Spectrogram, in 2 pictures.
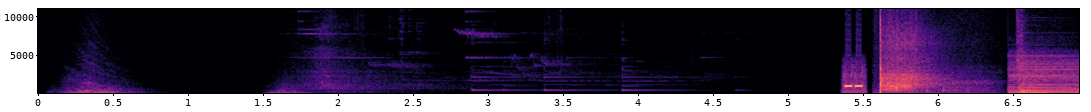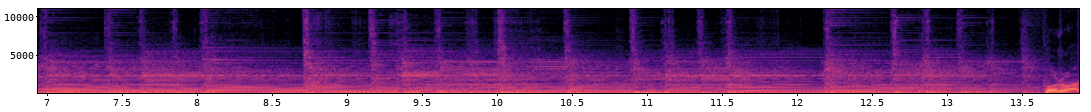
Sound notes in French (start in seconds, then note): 5.4 Bip Bip; 5.4 Clap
